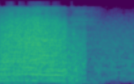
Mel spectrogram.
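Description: Race cars roaring past on a straightaway in a racing game, a dense, loud engine drone that fades and drops away after about a second, with no talk over it.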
